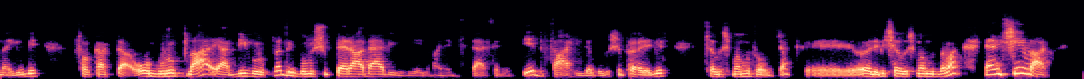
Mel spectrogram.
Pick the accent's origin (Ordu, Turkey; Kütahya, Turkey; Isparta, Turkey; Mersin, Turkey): Ordu, Turkey; Mesela yakın zamanda Ordu'ya gitmiştim. Dedim ki arkadaşlar bakın bu oradan şimdi işte bizim köyümüze gidenler, ben normalde oralıyım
